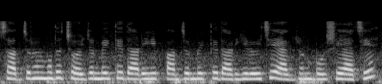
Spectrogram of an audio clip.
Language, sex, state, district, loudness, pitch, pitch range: Bengali, female, Karnataka, Bangalore, -12 LUFS, 260 Hz, 250-275 Hz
